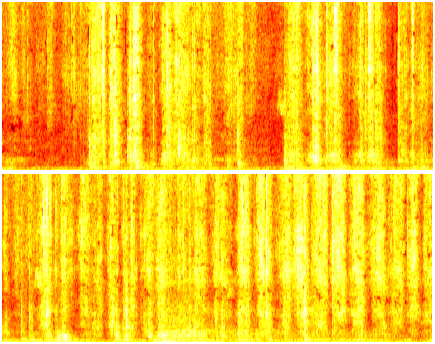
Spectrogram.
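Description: A plastic pipe fitting scrapes and knocks against another pipe.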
